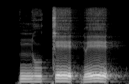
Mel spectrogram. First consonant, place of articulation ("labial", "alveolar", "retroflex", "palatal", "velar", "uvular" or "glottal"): palatal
